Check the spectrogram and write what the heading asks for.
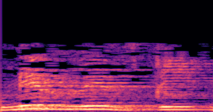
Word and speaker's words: من رزق: كلوا من رزق ربكم، من رزقي، من رزقي، كأنك نطقت ميم وبعدها راء على طول، ولا وجود للايه؟ للنون، لا وجود للنون، لأنها أدغمت في الراء، أدغمت النون الساكنة في الراء.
